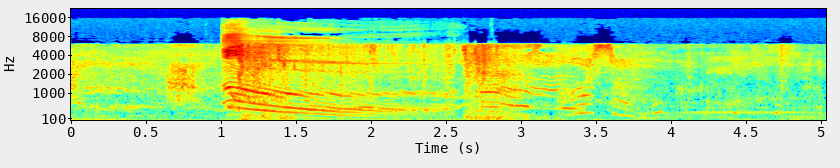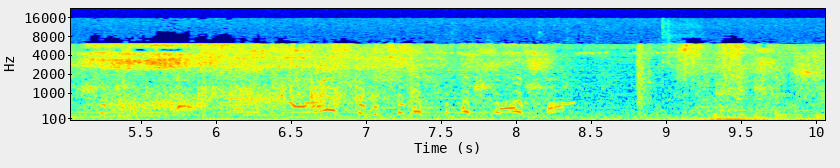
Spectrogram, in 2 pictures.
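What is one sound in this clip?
A zombie groans and snarls with a loud, rasping roar.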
